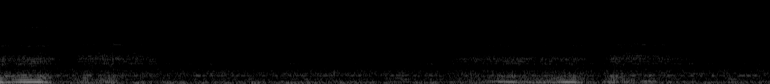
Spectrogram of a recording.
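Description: Soft, irregular snoring breaths with low rattling noise during sleep; faint steady room hum behind.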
